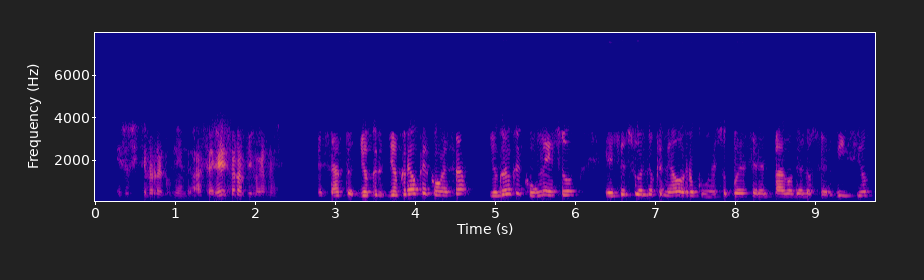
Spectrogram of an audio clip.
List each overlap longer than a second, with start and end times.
none

